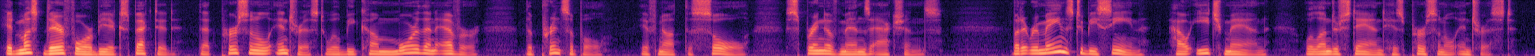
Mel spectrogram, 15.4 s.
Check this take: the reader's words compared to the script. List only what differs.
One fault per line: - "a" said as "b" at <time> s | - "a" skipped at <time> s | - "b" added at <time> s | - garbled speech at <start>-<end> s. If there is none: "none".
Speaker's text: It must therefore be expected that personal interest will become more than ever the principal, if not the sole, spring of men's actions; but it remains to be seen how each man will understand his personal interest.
none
